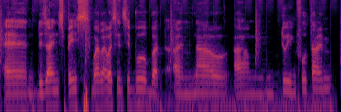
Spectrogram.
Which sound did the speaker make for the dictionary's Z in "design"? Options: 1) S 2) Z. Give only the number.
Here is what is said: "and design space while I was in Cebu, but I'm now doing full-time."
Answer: 2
